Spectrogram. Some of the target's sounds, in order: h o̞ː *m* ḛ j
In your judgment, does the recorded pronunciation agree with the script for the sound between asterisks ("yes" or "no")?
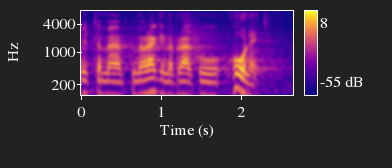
no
